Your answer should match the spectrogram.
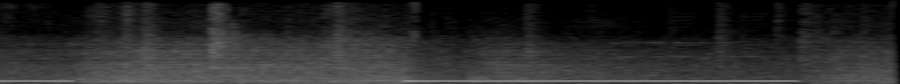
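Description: A steady, low telephone dial tone from a pay phone hums over constant background noise, dropping out after a moment, then resuming and holding before cutting off near the end.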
